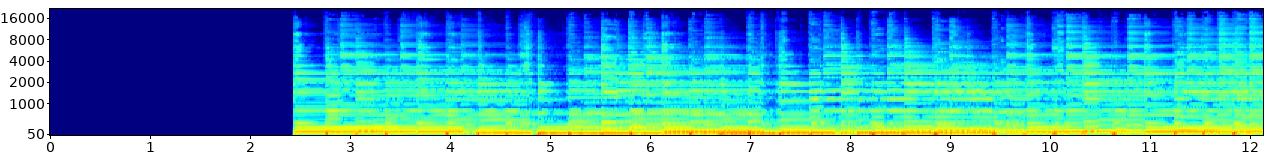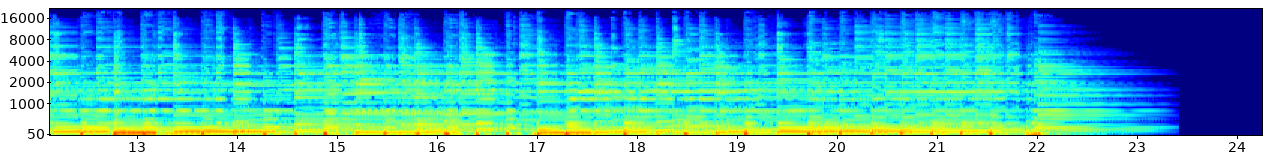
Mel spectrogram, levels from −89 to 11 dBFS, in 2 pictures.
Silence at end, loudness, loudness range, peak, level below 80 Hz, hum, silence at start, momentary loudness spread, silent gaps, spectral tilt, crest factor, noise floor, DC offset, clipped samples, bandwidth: 1.4 s; -21 LUFS; 5 LU; -2 dBFS; -24 dBFS; none; 2.45 s; 5 LU; none; -6 dB/octave; 18 dB; -48 dBFS; under 0.1%; under 0.1%; 19 kHz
